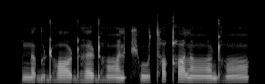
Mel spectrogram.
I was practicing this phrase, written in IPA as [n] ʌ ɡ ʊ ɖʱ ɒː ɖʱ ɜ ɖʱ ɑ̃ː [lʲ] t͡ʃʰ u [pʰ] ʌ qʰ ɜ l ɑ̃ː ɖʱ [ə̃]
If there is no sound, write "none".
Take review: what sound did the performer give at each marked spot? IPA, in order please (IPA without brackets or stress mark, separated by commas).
n, lʲ, tʰ, ɑ̃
